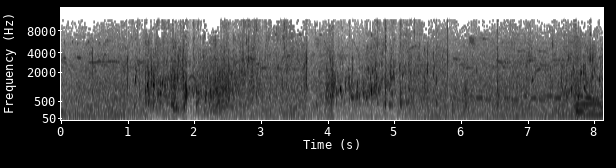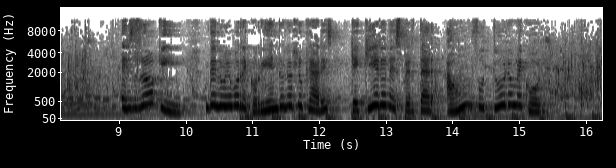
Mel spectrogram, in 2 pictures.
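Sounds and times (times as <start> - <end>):
rushing water of the Aburrá River current: 0.1 - 10.4, 15.2 - 16.2
splashes and sloshes of a dog paddling a small canoe: 0.9 - 9.2, 15.0 - 16.2
speech: 9.0 - 15.6.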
